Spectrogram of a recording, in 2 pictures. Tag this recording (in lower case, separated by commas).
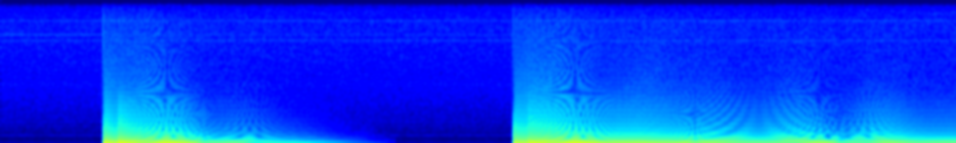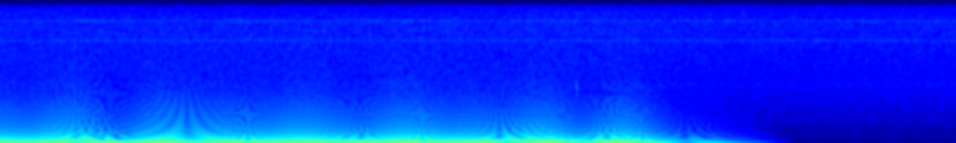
music, musical instrument, keyboard (musical)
